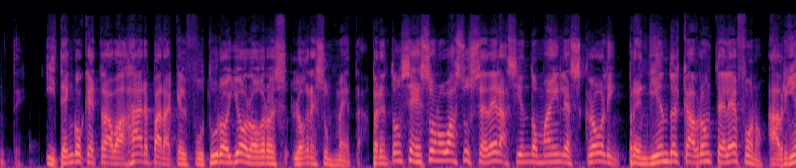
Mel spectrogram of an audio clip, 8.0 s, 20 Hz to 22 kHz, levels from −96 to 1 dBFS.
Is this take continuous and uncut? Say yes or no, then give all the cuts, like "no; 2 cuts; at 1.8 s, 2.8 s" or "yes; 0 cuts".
yes; 0 cuts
